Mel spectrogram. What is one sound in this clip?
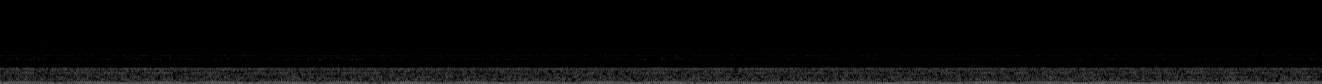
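An incubator fan hums steadily with a low, pulsing throb.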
